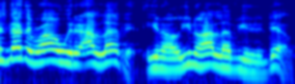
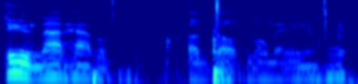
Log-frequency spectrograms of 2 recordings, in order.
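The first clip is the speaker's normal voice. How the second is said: much lower, whispered scorn; whispering; 11 semitones lower, 13 dB quieter than usual. Pretend. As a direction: breathe it out with contempt. Mock villain banter.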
